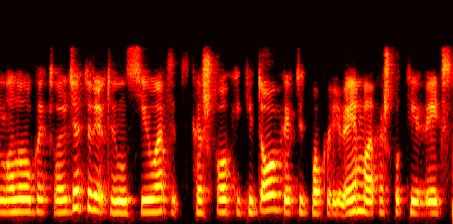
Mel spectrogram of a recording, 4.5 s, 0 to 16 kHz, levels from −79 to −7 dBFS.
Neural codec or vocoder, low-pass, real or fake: codec, 16 kHz, 1 kbps, FreqCodec, larger model; 7.2 kHz; fake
